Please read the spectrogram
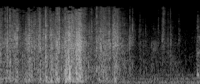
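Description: Thin plastic produce bag crinkling as it is picked up and handled, a dense run of rapid crackles for about the first second, then quieter.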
